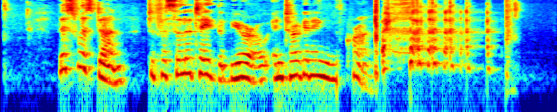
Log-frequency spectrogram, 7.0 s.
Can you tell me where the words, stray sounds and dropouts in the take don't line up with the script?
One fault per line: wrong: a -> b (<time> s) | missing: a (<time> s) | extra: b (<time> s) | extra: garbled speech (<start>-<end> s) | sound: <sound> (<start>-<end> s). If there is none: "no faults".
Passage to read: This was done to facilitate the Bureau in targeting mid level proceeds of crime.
missing: mid level proceeds (4.2 s)
sound: laugh (4.8-6.3 s)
